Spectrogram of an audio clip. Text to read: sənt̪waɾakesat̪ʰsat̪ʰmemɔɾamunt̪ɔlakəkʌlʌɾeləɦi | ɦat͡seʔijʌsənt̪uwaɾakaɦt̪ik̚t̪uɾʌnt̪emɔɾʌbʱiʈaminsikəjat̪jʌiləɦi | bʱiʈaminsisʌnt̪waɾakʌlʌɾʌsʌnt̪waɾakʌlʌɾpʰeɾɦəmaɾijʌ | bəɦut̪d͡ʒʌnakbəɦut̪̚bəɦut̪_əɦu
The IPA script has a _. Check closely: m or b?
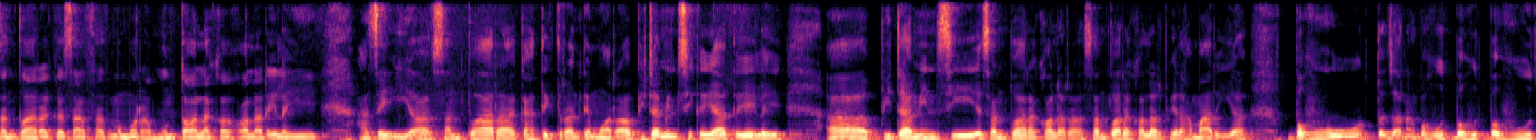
b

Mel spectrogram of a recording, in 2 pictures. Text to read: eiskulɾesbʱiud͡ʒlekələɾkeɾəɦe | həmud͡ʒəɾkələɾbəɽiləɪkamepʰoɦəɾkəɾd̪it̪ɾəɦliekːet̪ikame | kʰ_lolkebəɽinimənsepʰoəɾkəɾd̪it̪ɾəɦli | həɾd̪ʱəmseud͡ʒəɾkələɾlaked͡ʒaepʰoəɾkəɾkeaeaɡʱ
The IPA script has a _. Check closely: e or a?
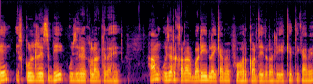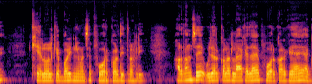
e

